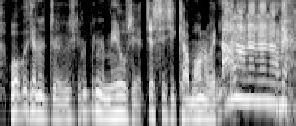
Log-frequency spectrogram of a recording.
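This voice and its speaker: A man speaks very fast in a rural Australian accent. His pitch swings very widely. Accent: broad rural Australian. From rural Albury-Wodonga area, Australia. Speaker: stand-up comedian. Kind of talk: casual interview.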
